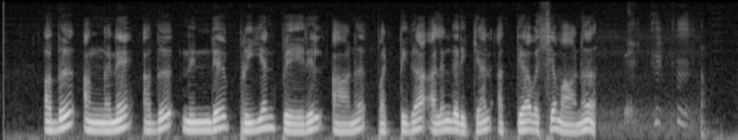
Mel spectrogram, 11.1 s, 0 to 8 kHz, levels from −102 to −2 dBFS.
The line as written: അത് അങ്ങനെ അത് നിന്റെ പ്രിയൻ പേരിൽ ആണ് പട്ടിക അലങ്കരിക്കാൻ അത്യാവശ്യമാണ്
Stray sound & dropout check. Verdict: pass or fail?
fail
